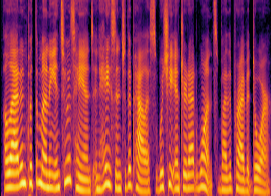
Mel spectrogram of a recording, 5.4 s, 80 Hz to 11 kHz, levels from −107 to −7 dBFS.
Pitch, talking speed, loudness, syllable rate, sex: 220 Hz, 230 wpm, -19 LUFS, 6.3 syllables/s, female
